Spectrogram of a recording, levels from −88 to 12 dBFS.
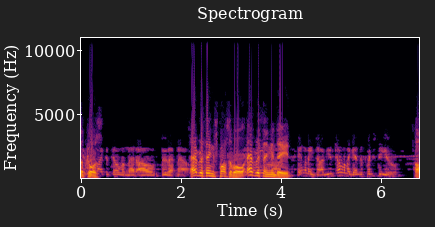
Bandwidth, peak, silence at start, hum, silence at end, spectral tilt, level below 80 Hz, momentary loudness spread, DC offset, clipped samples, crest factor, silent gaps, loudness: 6.8 kHz; 0 dBFS; 0 s; none; 0 s; -8.5 dB/octave; -54 dBFS; 17 LU; under 0.1%; 0.2%; 14 dB; none; -14 LUFS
